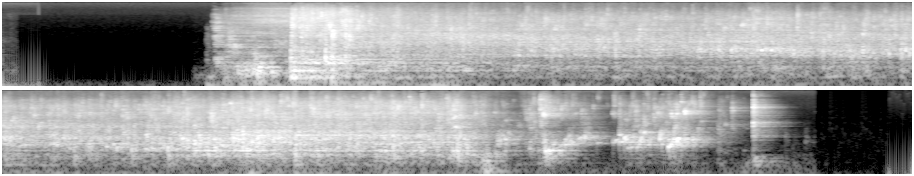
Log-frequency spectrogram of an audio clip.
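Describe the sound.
Cold water is poured over a person's head during hair washing, giving a faint, steady rushing splash for about fourteen seconds that turns uneven and bursty near the end.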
